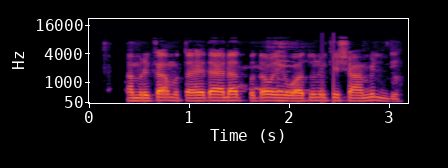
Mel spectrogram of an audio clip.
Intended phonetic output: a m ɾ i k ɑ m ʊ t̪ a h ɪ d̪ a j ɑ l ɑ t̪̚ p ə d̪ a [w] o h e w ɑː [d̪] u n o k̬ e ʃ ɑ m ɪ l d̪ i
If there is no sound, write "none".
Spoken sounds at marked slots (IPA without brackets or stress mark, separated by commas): ɣ, d̪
